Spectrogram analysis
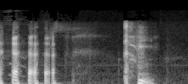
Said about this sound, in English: Excuse me for coughing. Okay. Trying to hold it in.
